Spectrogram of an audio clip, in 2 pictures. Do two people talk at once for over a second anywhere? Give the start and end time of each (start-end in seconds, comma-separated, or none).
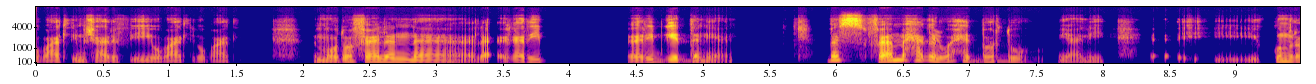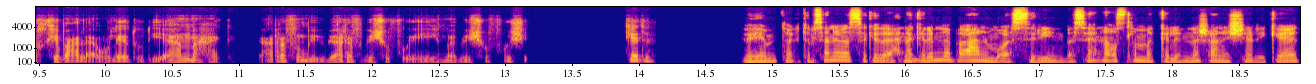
none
